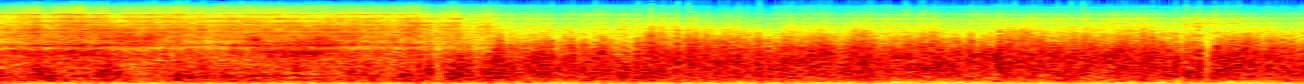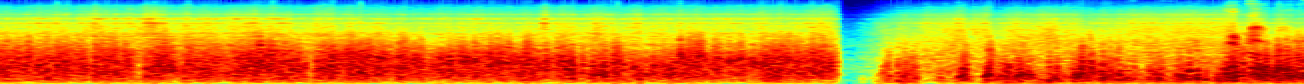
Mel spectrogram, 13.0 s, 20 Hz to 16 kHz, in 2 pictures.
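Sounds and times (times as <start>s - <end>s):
jet engines running: 0.0s - 13.0s.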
